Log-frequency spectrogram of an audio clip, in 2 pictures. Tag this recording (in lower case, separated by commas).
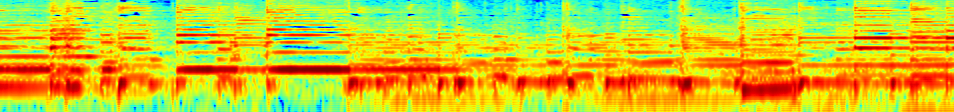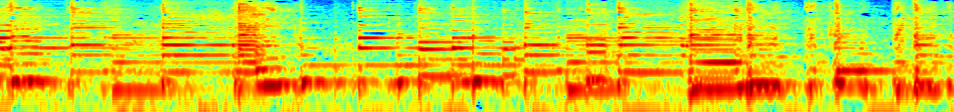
music, folk music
